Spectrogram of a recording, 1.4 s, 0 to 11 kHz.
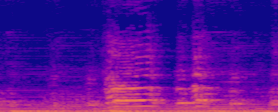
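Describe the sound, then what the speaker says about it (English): Chickens cluck and murmur close by in a short, steady burst, with a louder squawk in the middle, heard without talk. "3 little chickens"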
